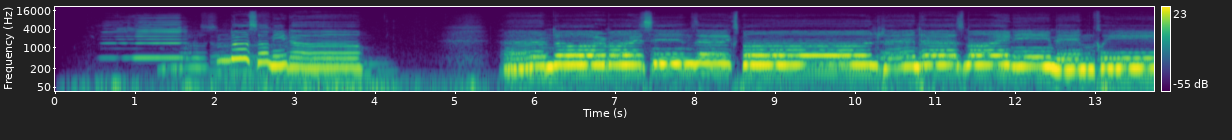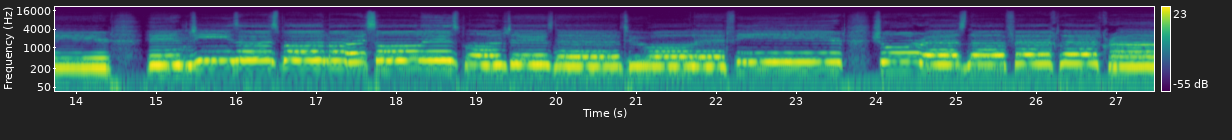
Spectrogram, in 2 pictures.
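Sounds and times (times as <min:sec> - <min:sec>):
alto voice singing: 0:00.5 - 0:04.3, 0:05.6 - 0:27.4.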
